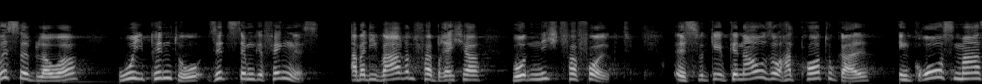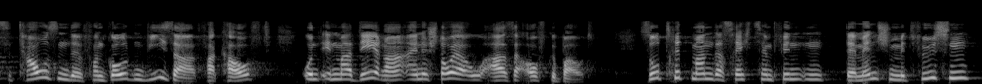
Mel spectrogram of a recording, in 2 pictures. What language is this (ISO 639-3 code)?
deu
